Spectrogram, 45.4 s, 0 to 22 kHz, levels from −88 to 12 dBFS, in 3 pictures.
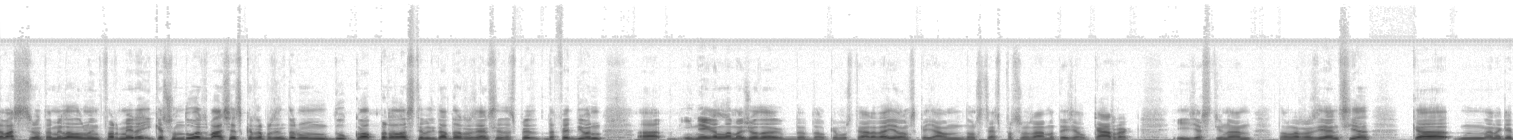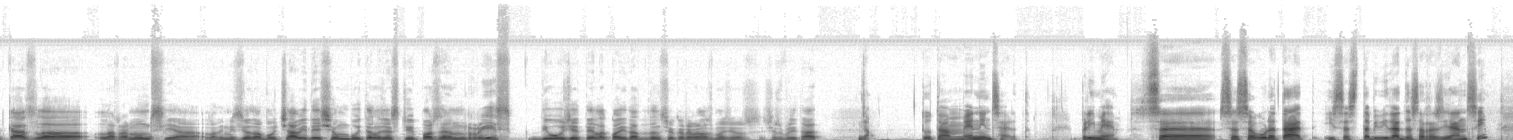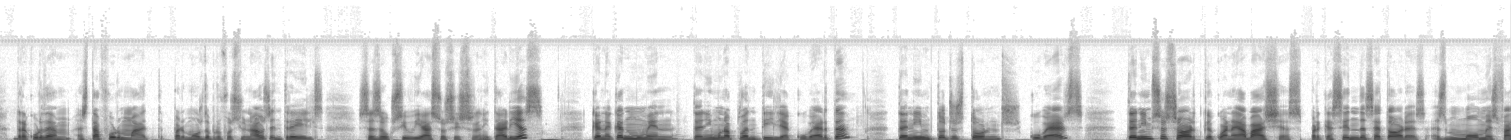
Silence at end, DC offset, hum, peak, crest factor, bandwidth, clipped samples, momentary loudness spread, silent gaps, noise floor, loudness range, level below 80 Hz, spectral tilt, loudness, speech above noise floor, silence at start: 0 s; under 0.1%; none; 0 dBFS; 22 dB; 17 kHz; under 0.1%; 13 LU; none; -48 dBFS; 7 LU; -48 dBFS; -5 dB/octave; -22 LUFS; 26 dB; 0 s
